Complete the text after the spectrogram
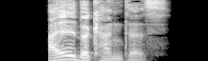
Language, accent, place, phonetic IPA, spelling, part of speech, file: German, Germany, Berlin, [ˈalbəˌkantəs], allbekanntes, adjective, De-allbekanntes.ogg
- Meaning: strong/mixed nominative/accusative neuter singular of allbekannt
